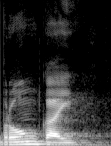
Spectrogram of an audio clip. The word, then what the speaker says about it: bronchi: श्वास नली ब्रोंकाई, क्या पढ़ते हैं ब्रोंकाई। ब्रोंकाई की स्पेलिंग होती है BRONCHI, ठीक है, ब्रोंकाई।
